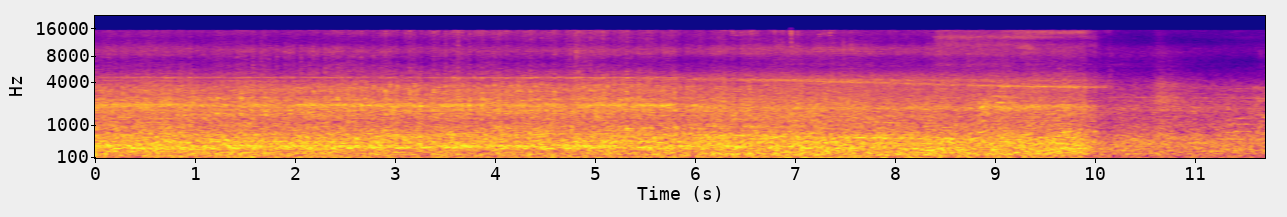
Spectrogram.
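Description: Passenger train with LHB coaches rolling into a station platform, its wheels squealing with steady high tones over the rumble of the running gear. About ten seconds in the sound cuts to a quieter passing train.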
